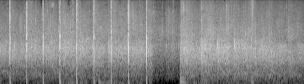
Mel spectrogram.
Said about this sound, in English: Well, thank you for that applause. I appreciate that.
